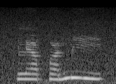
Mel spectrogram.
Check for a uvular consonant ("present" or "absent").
present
